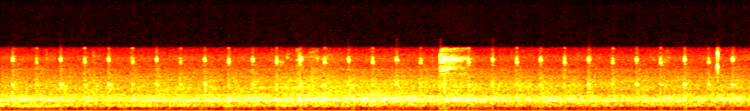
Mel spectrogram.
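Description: Car turn-signal indicator ticking faintly and evenly inside the cabin, about three clicks a second, with a short hiss about six seconds in.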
